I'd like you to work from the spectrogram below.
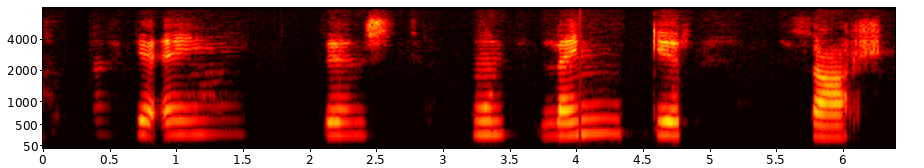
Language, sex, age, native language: Icelandic, female, 8, Icelandic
